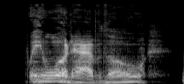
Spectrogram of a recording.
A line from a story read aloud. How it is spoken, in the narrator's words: the voice came again from all around the room before descending into an imitation of a whisper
